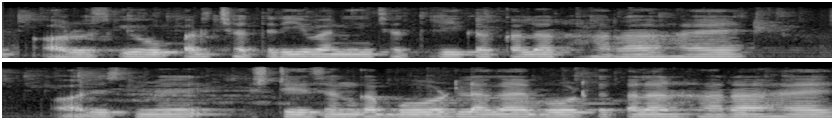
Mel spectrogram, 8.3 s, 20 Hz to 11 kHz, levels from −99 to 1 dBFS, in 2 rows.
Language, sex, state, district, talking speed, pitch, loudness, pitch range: Hindi, male, Chhattisgarh, Korba, 165 wpm, 130 Hz, -28 LUFS, 125-130 Hz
